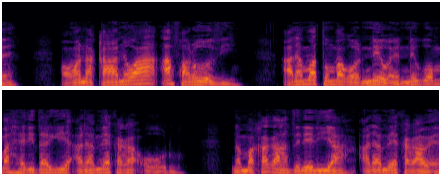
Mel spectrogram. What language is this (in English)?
Kikuyu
